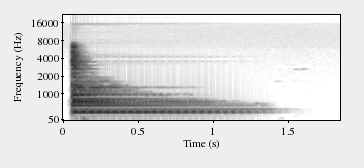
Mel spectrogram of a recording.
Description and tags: Thin bell ding 3
A short, thin bell chiming.
chime, ding, dong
